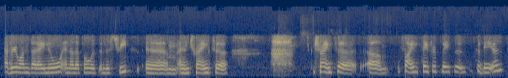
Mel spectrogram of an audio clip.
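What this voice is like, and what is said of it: Emotional, voice breaking with tears. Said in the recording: “I might get emotional.”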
